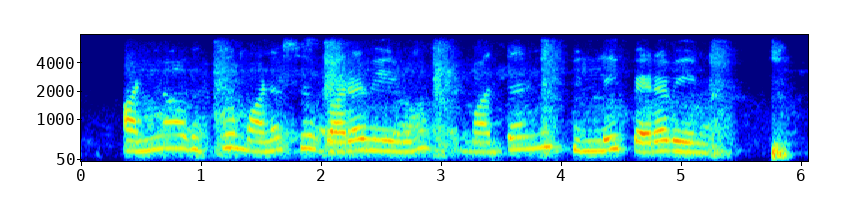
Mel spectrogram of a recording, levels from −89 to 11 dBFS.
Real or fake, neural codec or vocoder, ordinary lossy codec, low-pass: real; none; Opus, 24 kbps; 7.2 kHz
